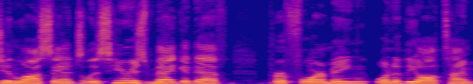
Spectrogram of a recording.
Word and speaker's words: Megadeth: But James, how did they pronounce Megadeth? They didn't say Megadeth.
